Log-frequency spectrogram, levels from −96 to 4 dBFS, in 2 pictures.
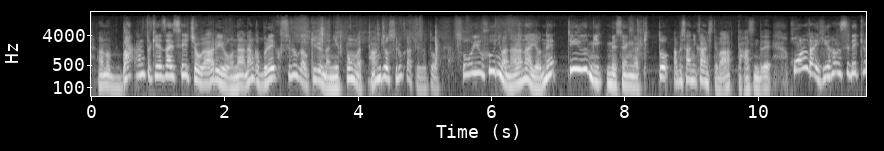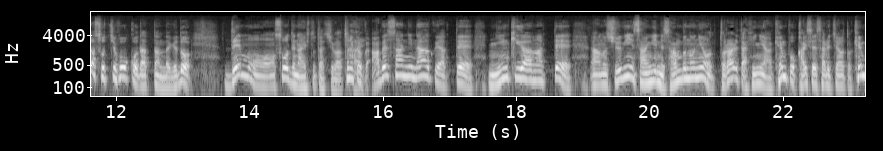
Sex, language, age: male, Japanese, 40-59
